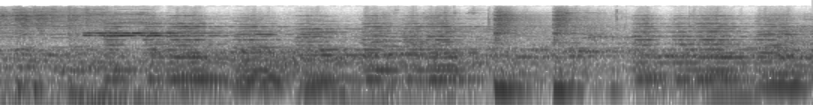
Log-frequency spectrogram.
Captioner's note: whistle blowing; upbeat music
